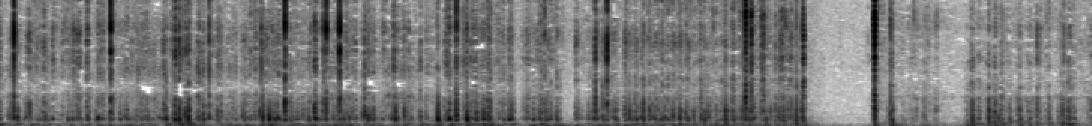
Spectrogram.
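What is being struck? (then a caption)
Foam foot file with grit surface, tapped and scratched with thin metal sticks. Two thin metal sticks tap and scratch across a solid rectangular foot file with a white foam face and purple grit edge, lying on a table. The result is a steady, dense scratching with quick little taps layered through it, mostly low and muffled with little brightness. It drops to near silence for a moment just after the four-second mark before resuming.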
